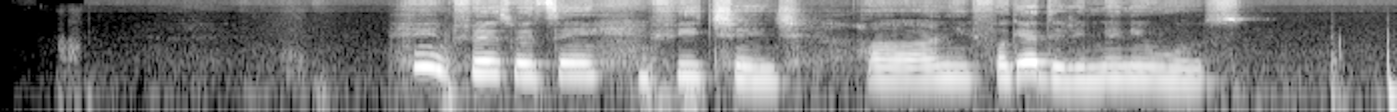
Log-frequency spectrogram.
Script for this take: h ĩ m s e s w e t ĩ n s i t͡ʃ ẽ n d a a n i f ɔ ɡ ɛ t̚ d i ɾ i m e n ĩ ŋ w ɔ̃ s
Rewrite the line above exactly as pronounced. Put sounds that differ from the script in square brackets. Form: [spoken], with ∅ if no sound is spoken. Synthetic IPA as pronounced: h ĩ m [f] e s w e t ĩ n [f] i t͡ʃ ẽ n [d͡ʒ] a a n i f ɔ ɡ ɛ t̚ d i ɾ i m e n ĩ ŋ w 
